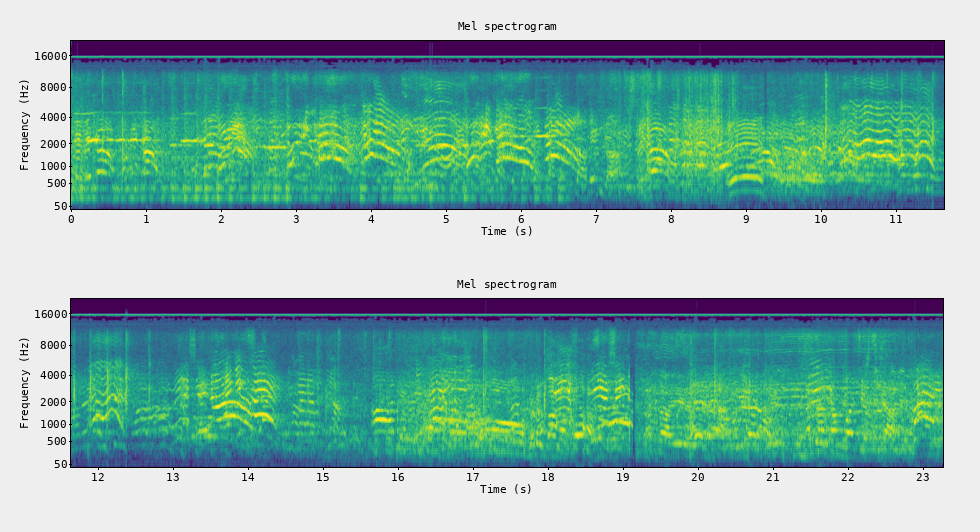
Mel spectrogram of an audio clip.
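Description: Young children shout and chatter excitedly close by.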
